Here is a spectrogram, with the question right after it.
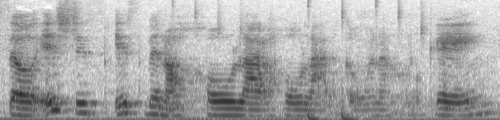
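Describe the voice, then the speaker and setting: Moderate pacing from a woman amid noticeable background noise and audible room echo. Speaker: vlogger. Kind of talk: casual chat.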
